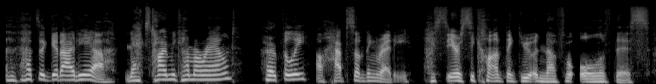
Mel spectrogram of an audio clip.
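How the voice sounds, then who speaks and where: A woman voicing a living coffee maker in a video game, an earnest, bubbly, chatty barista with an expressive, rambling way of talking. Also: on the low side, fairly quick, dry recording, clean studio sound, close to an everyday voice. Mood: bubbly, excited. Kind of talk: scripted video game voice acting.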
